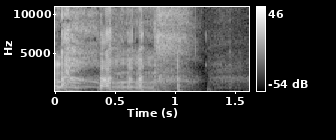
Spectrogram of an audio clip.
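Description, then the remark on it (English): A loud, throaty, voiced cough, not from sickness, breaking into a few sharp bursts over about a second before trailing off into quieter breathy noise. No one speaks. “That wasn't a weird sickness cough.”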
